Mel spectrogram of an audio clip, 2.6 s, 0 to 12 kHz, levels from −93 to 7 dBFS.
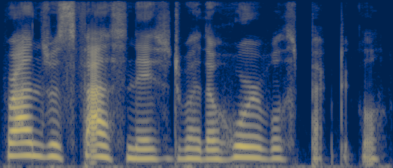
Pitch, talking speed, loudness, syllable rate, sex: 205 Hz, 160 wpm, -22 LUFS, 5.4 syllables/s, female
